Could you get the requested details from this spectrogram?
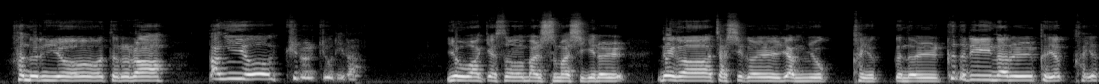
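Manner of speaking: grieving, sorrowful, lamenting delivery. A preacher reads Isaiah aloud to the congregation, reading with sorrowful emotion. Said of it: "제가 좀 감정을 넣어서 읽겠습니다".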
